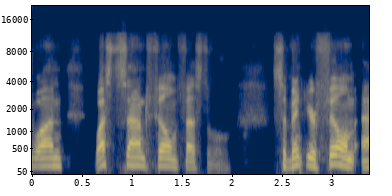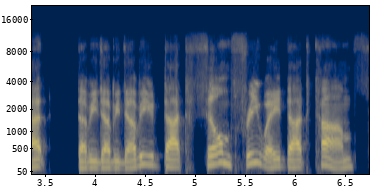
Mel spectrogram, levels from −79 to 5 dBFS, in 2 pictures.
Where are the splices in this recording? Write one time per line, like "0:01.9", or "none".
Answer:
none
